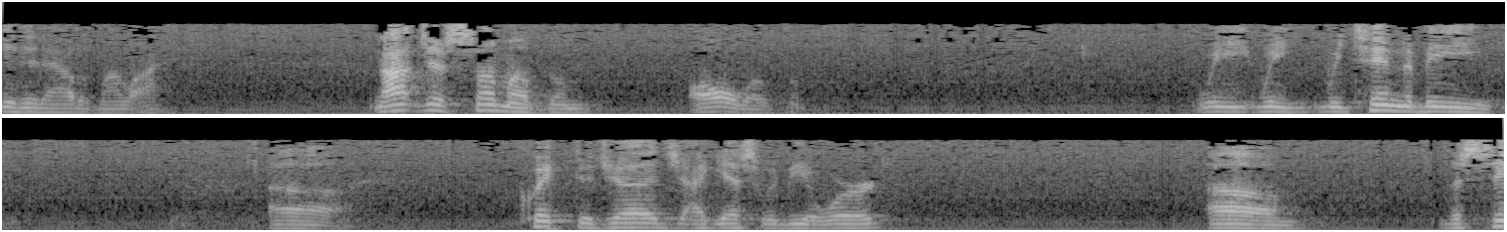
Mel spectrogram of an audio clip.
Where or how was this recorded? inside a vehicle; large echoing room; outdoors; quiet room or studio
large echoing room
